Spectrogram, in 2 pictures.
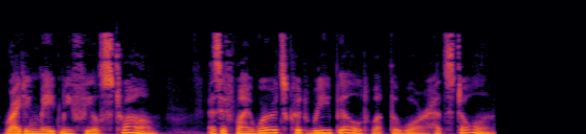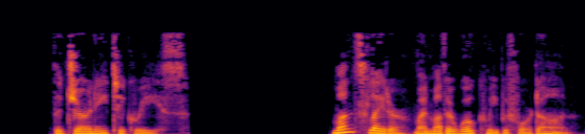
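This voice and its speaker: This is a narrator reading a first-person story aloud in a measured, careful way. The tone is dark and mellow, with a husky grain and a frequent creak at the edges of the words. The delivery is that of a scripted reader for learners. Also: mid-range voice, animated, no room sound.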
